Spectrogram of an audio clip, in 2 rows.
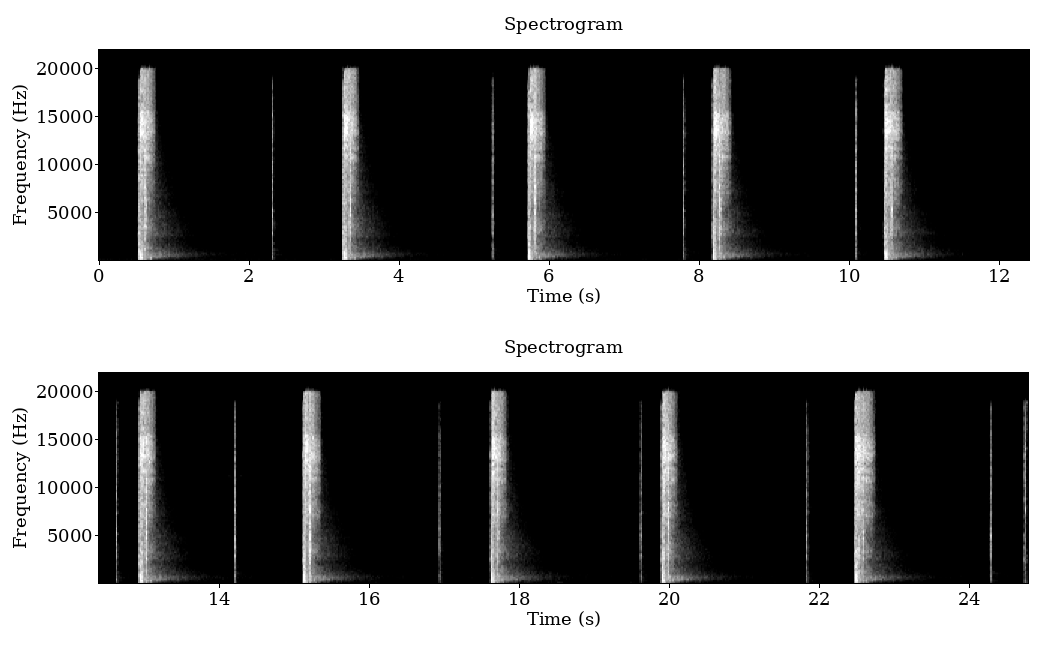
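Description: A 300 Blackout rifle with a longer 1-in-8 twist barrel fires 208gr subsonic A-MAX rounds unsuppressed. Ten sharp, loud reports come at steady intervals of about two and a half seconds. A faint click follows some shots, and there is no talk.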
